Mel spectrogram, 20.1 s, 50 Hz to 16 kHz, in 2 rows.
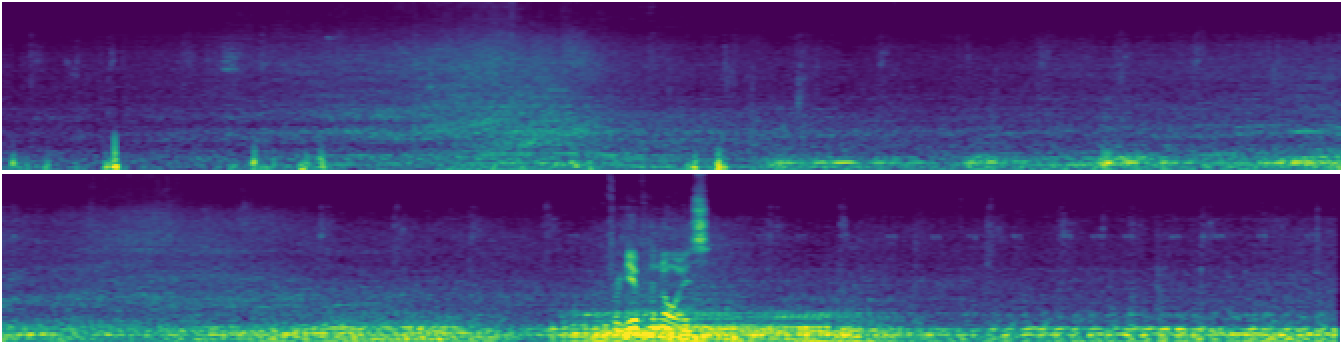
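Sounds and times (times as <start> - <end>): car passing: 0.8 - 20.0
motorcycle engine: 1.7 - 20.0.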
